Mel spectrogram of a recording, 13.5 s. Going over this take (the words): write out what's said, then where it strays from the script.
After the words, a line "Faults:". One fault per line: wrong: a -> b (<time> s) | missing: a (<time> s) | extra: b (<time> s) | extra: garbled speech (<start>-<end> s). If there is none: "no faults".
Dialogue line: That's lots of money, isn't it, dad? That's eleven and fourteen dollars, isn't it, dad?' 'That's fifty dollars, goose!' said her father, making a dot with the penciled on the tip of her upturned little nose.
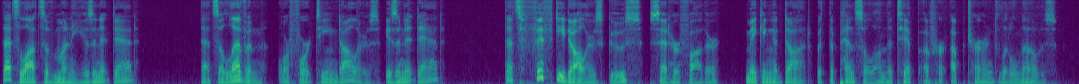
That's lots of money, isn't it, dad? That's eleven or fourteen dollars, isn't it, dad?' 'That's fifty dollars, goose!' said her father, making a dot with the pencil on the tip of her upturned little nose.
Faults:
wrong: and -> or (3.5 s)
wrong: penciled -> pencil (10.4 s)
